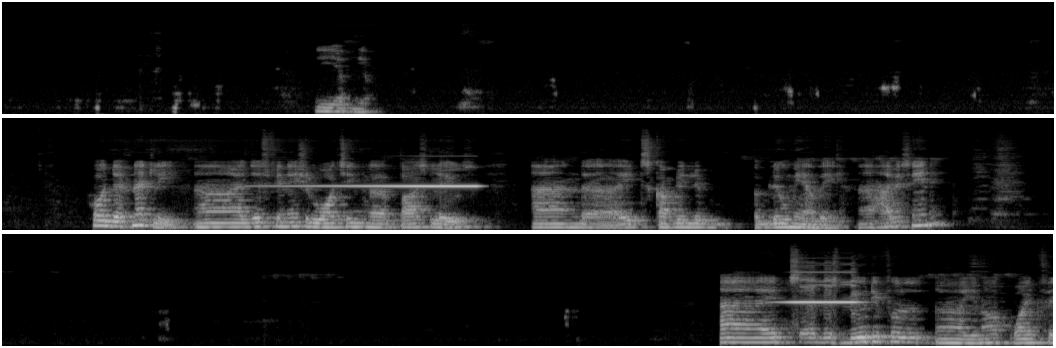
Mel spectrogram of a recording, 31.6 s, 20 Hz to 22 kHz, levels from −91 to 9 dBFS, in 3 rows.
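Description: It's a speech recording with loudspeaker feedback squeal twice: a 1.8 kHz tone swells over about two seconds from 12.94 to 15.39 s, then flares almost instantly from 28.67 to 29.77 s, both around 10 dB above the speech. The microphone is re-amplifying its own loudspeaker until that frequency runs away.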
